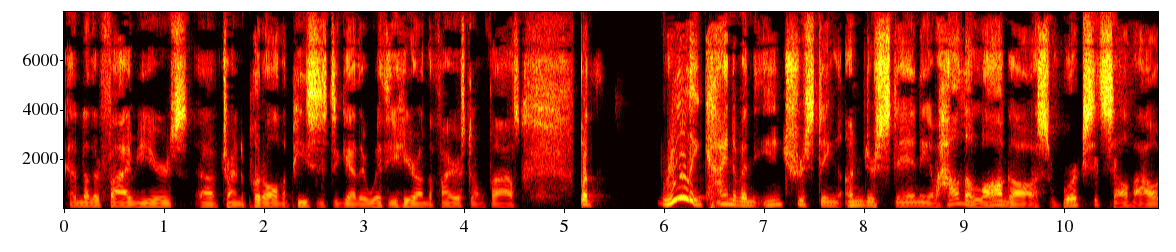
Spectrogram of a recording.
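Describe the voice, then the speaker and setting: An ordinary speaking voice with lively intonation at a moderate pace, against a quiet background. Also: man. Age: 60s. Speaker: philosophy podcast host. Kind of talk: lecture-style podcast monologue. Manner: casual, with fillers and repetitions.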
